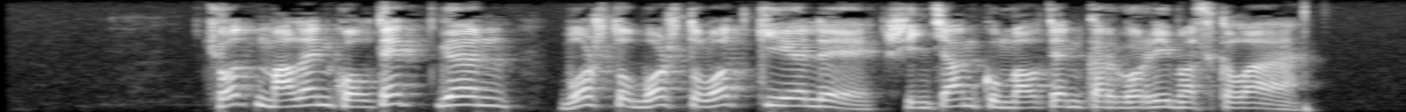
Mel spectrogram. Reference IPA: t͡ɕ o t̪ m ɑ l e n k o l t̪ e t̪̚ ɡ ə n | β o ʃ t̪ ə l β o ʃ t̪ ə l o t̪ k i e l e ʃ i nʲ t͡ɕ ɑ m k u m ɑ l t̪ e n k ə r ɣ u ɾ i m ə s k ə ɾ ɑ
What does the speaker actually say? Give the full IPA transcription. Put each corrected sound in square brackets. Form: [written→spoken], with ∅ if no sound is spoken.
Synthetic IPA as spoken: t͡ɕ o t̪ m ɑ l e n k o l t̪ e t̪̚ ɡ ə n | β o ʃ t̪ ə l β o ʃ t̪ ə l o t̪ k i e l e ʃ i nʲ t͡ɕ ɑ m k u m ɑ l t̪ e n k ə r ɣ [u→o] ɾ i m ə s k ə [ɾ→l] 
